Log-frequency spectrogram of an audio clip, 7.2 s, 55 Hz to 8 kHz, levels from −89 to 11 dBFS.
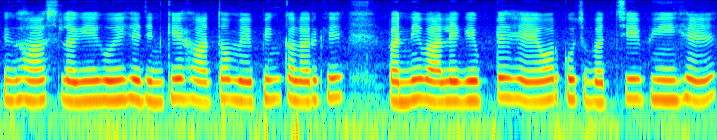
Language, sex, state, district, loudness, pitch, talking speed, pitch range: Hindi, female, Delhi, New Delhi, -13 LUFS, 230 Hz, 150 wpm, 225-240 Hz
